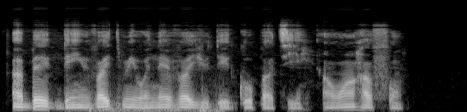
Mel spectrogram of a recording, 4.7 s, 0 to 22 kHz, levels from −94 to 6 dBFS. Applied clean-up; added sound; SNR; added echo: none; Wind; 14 dB; none.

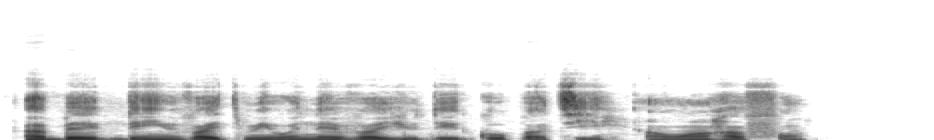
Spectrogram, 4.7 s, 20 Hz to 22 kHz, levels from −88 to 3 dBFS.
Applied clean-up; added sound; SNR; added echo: neural mask model Resemble Enhance denoiser.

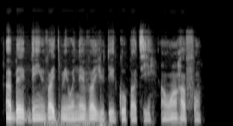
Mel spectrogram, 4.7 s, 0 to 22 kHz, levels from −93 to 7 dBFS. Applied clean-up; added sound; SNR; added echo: neural mask model RNNoise.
